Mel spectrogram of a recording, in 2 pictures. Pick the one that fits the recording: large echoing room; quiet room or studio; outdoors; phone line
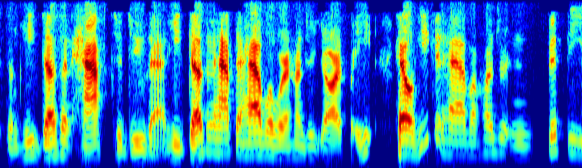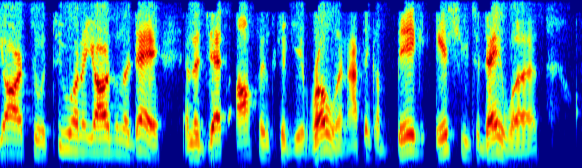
phone line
